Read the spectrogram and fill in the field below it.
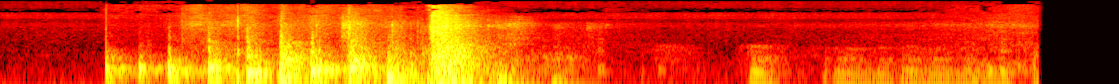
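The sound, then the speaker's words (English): A loud flurry of knocks and bangs on a door lasting a couple of seconds, followed by a pause and a few softer thumps and rattles. No voices are heard. “Watching it again, there was the initial knock and he looked down, like you said, to make sure he didn't knock something over, just to see what was going on down there.”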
